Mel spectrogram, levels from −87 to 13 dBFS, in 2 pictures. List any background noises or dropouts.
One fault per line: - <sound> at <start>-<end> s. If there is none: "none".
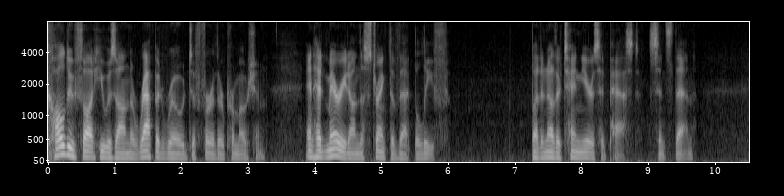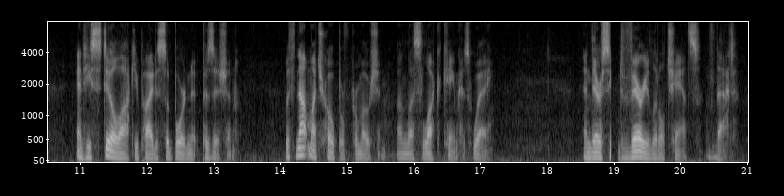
- dropout at 19.0-19.1 s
